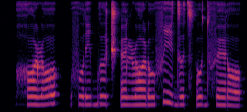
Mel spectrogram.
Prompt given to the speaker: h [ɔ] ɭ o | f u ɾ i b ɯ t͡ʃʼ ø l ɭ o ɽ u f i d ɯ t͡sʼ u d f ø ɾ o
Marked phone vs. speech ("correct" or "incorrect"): incorrect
